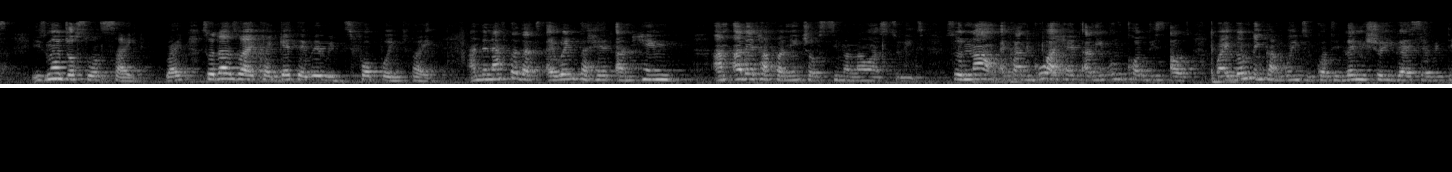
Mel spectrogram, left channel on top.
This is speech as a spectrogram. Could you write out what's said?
It's not just one side, right? So that's why I can get away with 4.5. And then after that, I went ahead and hemmed and added 1/2 inch of seam allowance to it. So now I can go ahead and even cut this out, but I don't think I'm going to cut it. Let me show you guys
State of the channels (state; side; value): silent; right; digital silence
